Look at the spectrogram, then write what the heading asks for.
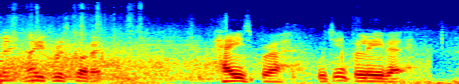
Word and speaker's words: Happisburgh: ancient footprints lighthouses revetments you name it hatred haysbruh would you believe it hayes brewer is a village in norfolk spell h a p p i s b u r g h happysburg we love those norfolk pronunciations let the adventure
